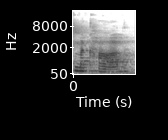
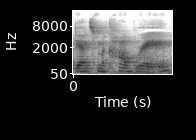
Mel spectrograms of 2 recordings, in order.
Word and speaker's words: Danse Macabre: going to learn dance McCobb this might look like dance macabre a but it is French so we did not pronounce the last part of that word alright I'll play it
